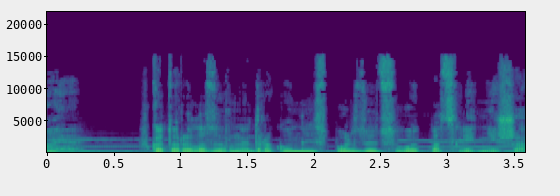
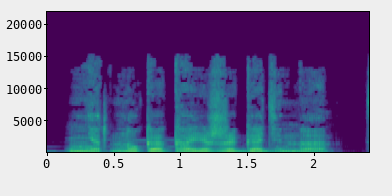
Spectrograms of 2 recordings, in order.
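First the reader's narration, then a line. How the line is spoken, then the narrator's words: Hateful hiss. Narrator (Russian): с ненавистью прошипел Мизраил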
